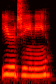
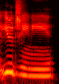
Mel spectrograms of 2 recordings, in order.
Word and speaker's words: Eugenie: But they call her Eugenie. And I'm like, you named her after Princess Eugenia, but you pronounce it Eugenie.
